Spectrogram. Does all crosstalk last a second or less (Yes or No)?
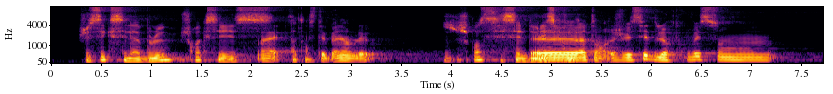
Yes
